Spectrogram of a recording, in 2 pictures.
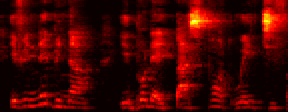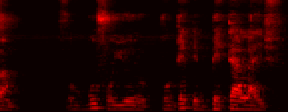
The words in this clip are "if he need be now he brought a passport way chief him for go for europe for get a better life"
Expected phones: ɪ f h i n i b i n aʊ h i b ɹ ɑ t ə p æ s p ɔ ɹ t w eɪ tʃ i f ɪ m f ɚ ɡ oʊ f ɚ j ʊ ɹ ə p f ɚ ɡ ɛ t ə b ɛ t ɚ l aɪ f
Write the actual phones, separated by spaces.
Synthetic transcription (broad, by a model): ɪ f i n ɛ b i n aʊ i b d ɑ ə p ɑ s p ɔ t w eɪ tʃ i f ɪ m f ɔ ɡ oʊ f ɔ j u ɹ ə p f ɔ ɡ ɛ t ə b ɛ t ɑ l aɪ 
